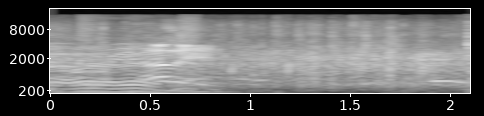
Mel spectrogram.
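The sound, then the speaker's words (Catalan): An applause sound effect played during a football chat: a steady, dense crowd clapping that follows a brief harmonic burst lasting under a second. “No tens uns aplaudiments per aquí? Crec que sí.”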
